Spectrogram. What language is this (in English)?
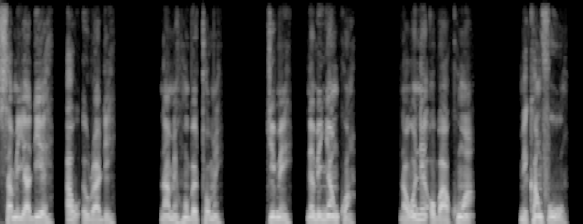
Akan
